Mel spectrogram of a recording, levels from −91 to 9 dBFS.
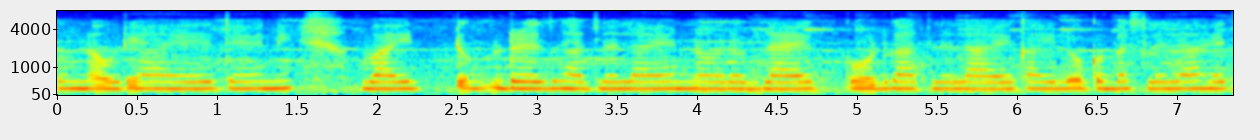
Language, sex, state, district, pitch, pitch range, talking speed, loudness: Marathi, female, Maharashtra, Nagpur, 240 Hz, 235-245 Hz, 130 wpm, -15 LUFS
